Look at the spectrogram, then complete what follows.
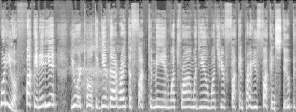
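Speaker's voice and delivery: furious yelling, pitched way up. Retelling how a director came up and swore at him, retelling a yell. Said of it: "Are you yelling at me?".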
